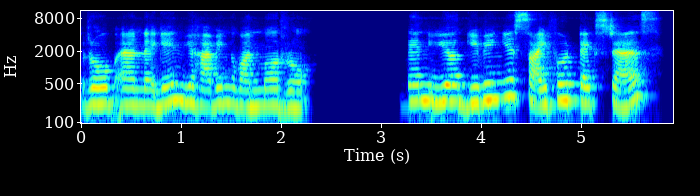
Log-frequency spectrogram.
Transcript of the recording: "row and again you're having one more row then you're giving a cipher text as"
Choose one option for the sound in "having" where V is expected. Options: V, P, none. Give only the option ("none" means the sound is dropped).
V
